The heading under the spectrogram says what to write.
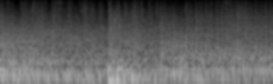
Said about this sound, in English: Although enough bazooka fire pushing back the Panther.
